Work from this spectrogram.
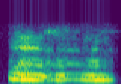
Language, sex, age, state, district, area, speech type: Malayalam, female, 18-30, Kerala, Wayanad, rural, conversation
